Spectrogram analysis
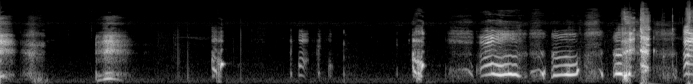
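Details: An adult mother with hiccups gives several short, sharp hiccup gasps, each followed by bursts of her baby's giggling laughter; hiccups.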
